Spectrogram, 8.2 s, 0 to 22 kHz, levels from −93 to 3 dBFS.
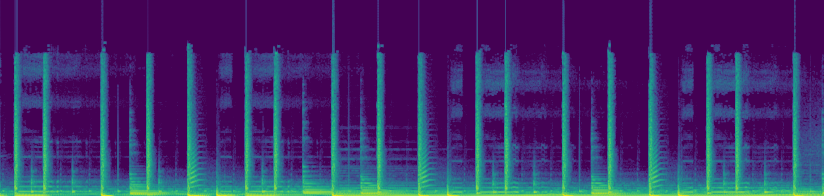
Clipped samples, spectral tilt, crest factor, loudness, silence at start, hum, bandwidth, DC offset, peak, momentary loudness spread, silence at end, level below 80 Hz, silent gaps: under 0.1%; -5.5 dB/octave; 10 dB; -13 LUFS; 0 s; none; 16.5 kHz; under 0.1%; 0 dBFS; 5 LU; 0 s; -14 dBFS; none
